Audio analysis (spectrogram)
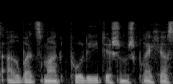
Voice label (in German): arbeitsmarktpolitischen Sprechers, deaccented nouns; dirndl adjective noun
